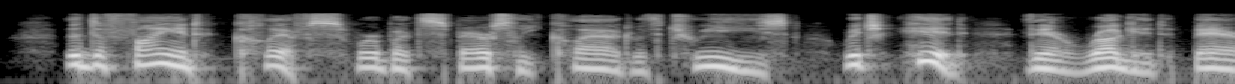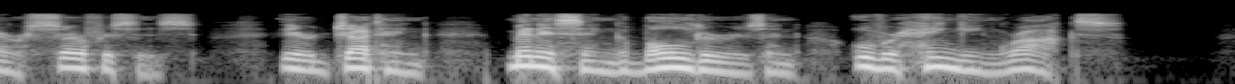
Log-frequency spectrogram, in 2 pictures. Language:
English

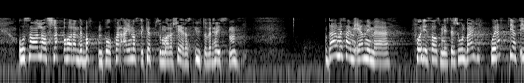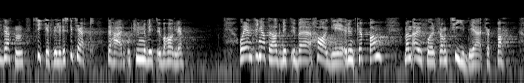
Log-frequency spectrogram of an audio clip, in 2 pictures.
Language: Norwegian Nynorsk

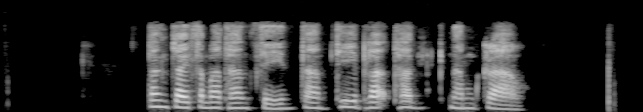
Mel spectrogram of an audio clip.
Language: Thai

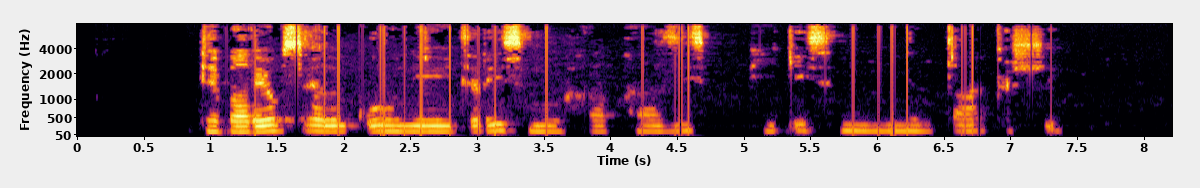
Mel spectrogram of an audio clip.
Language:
Georgian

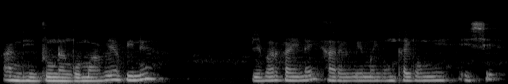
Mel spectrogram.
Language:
Bodo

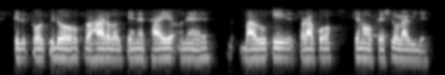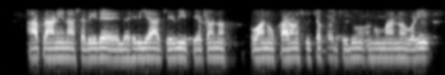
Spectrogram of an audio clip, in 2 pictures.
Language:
Gujarati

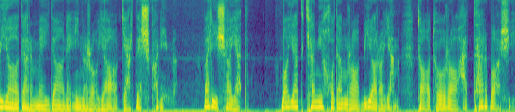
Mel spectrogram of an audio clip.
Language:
Persian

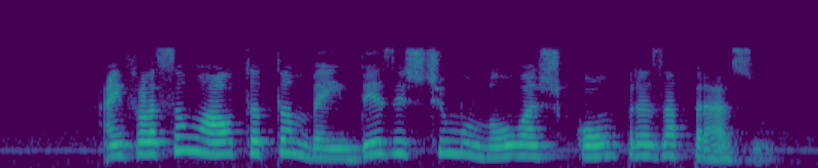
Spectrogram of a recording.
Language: Portuguese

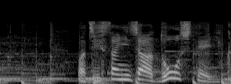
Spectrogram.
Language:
Japanese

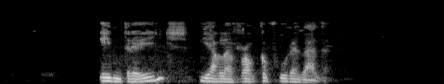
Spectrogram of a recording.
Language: Catalan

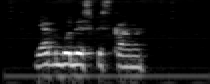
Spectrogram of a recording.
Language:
Ukrainian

